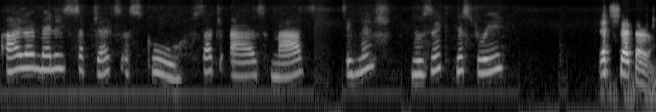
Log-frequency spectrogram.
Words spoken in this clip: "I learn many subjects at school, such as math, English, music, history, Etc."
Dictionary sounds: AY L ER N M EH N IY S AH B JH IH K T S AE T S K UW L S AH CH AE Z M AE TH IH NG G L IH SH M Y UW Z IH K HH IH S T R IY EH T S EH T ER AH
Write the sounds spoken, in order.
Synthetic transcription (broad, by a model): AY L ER M EH N IY S AH B JH IH K T S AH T S K UW L S AH CH AE Z M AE S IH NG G L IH SH M Y UW Z IH K HH IH S T R IY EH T S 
